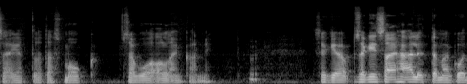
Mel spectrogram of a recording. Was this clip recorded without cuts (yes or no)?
yes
